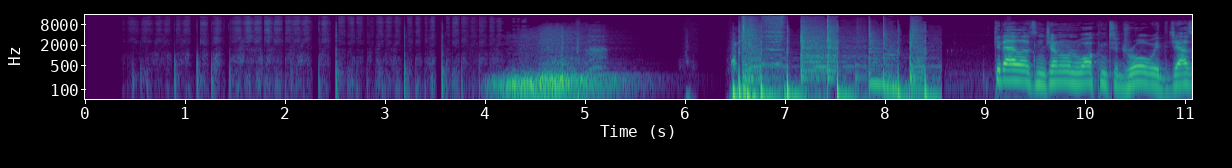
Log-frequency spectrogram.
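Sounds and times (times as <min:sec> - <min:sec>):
pencil sketching on paper: 0:00.4 - 0:04.2.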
